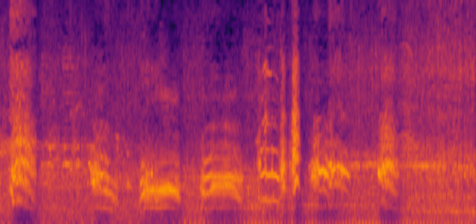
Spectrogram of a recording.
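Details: Gulls at Kalyan creek calling in a series of short, arched, harsh calls, several overlapping, over a steady low rumble of traffic and background noise.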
